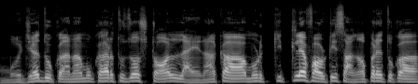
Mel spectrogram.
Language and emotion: Goan Konkani, angry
